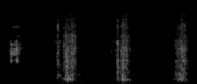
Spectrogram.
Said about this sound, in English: like them chips. So crunchy. They're so good. Oh, my mic is on. I'm sorry. My bad.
